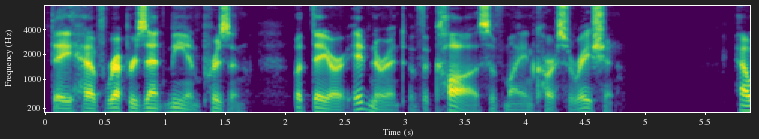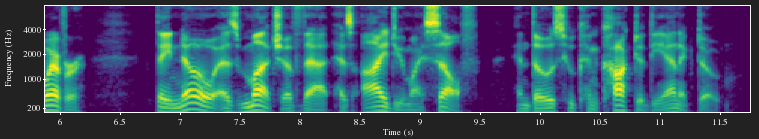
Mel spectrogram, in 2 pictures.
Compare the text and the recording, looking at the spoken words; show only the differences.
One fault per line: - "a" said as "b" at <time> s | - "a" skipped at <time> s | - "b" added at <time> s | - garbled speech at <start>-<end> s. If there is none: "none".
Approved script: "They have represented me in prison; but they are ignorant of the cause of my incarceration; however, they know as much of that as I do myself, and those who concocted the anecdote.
- "represented" said as "represent" at 0.5 s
